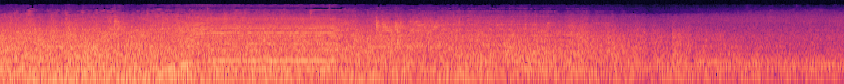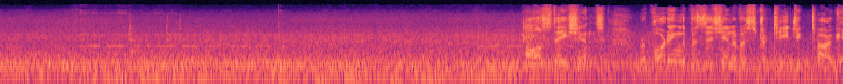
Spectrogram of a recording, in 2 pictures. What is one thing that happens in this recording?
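A large ship's engine rumbles low and steady.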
